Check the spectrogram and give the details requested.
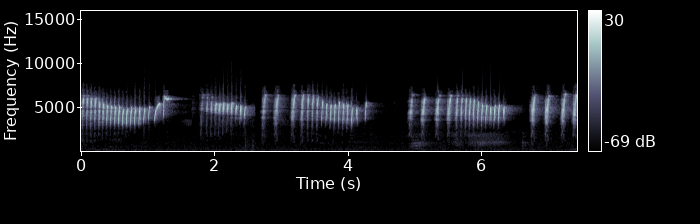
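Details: High, thin sunbird song used for training songbirds: long rattling trills that dip slightly in pitch, separated by brief gaps, with short chirp runs between.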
